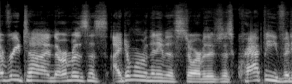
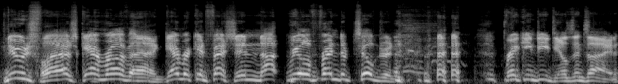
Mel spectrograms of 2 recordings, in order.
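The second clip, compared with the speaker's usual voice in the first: news flash announcer; 6 semitones higher than usual. Retold or imitated. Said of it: "It goes".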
